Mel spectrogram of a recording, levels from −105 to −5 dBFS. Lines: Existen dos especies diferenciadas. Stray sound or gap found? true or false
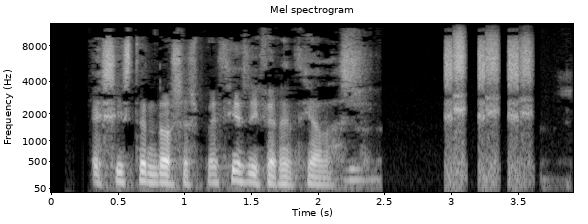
true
